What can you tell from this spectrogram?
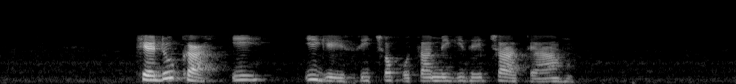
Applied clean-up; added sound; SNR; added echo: none; none; none; none.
